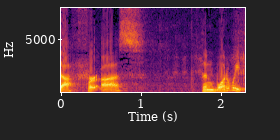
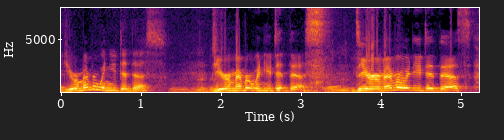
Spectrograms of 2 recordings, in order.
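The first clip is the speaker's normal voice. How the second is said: high, knowing cop repeating the jab; teasing cop; 9 semitones higher than usual. Retold or imitated. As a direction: needle him with it, much higher. Cop reminding father.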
